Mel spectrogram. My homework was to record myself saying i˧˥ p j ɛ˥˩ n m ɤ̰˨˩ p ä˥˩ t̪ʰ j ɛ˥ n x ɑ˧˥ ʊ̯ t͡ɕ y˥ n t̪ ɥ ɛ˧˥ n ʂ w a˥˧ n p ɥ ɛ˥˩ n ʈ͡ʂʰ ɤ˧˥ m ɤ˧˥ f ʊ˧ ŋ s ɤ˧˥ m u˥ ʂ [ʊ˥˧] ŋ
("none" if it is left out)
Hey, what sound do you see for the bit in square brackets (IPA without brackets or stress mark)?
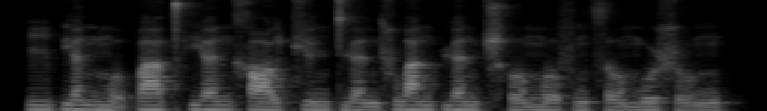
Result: ʊ˧˥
